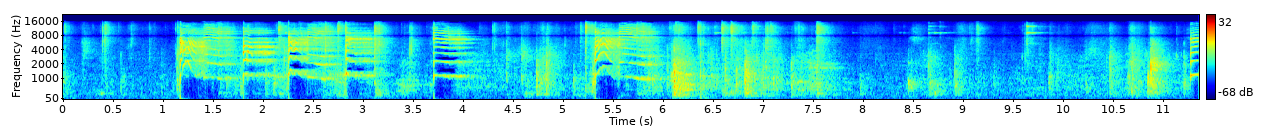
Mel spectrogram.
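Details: A Greater Swiss Mountain Dog playing with a ball indoors: a burst of high, squeaky whining notes and short yelps early on, then rustling, scuffling play noises with scattered sharper squeaks.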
